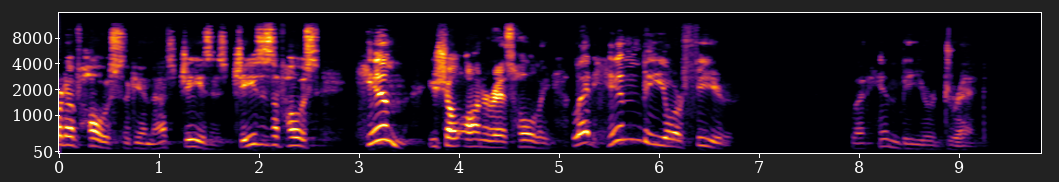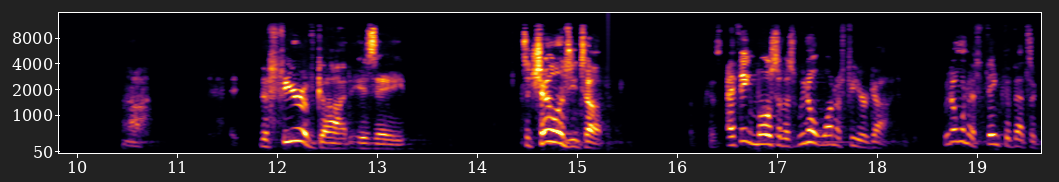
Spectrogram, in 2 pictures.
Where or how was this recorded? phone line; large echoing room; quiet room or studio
large echoing room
